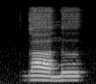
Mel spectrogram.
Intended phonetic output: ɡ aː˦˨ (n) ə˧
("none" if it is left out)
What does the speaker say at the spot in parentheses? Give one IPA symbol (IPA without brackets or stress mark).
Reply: n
